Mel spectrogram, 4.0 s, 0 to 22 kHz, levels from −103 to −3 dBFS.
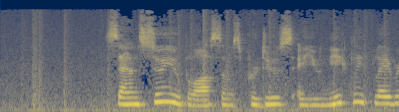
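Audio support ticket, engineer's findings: No fault found on the signal path for this speech recording. Room noise from the capture environment sits about 19 dB below the speech and belongs to the recording itself.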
